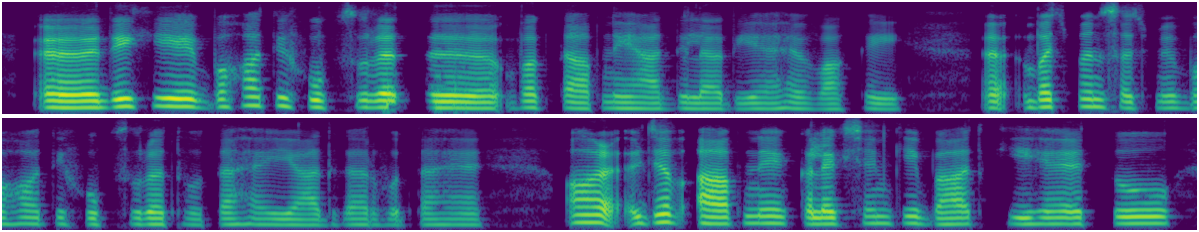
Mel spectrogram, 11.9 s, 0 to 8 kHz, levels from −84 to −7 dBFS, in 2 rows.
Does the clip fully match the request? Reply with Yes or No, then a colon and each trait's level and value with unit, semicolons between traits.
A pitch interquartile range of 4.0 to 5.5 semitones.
No: average, 3.0 semitones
